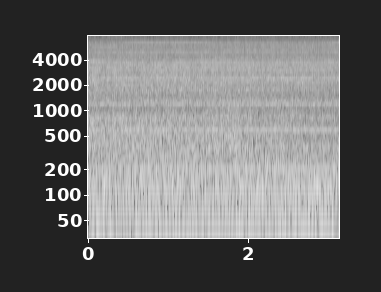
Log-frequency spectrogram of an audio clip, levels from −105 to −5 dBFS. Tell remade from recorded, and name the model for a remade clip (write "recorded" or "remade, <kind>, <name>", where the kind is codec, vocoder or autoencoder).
recorded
